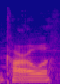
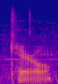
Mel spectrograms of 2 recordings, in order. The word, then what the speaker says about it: Carl: Carl is Carol or Carl but with minus alt tune stats. It's Carl, right? It's not pronounced Carol. It's definitely Carl, right?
